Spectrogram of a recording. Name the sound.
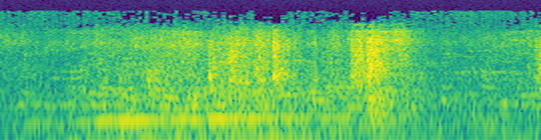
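door opening or closing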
